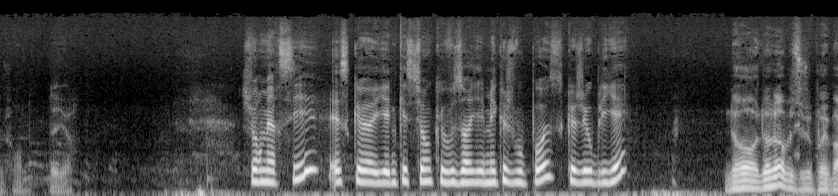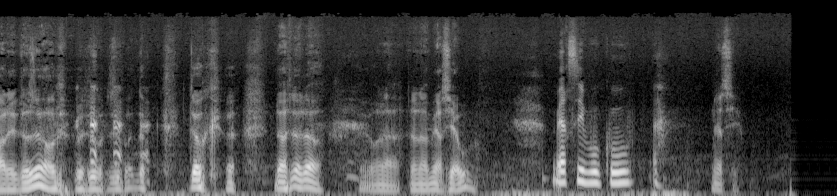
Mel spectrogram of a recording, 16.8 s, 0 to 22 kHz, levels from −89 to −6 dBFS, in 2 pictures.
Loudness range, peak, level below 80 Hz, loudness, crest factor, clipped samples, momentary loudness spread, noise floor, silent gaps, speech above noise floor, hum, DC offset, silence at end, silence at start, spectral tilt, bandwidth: 7 LU; -6 dBFS; -44 dBFS; -22 LUFS; 18 dB; under 0.1%; 20 LU; -54 dBFS; none; 32 dB; none; under 0.1%; 1 s; 0 s; -5.5 dB/octave; 17.5 kHz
